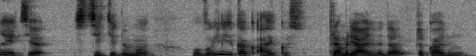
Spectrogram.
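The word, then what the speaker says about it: IQOS: Тебя сейчас забанят, а нет, не забанят, я уже какой раз выхожу с Айкос. И Айкос. Я такая, почему Айкос? Захожу в Google, такая, как правильно читается Айкос? И там ударение на А, я такая, так, либо я тупая, либо эти девочки тупые.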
